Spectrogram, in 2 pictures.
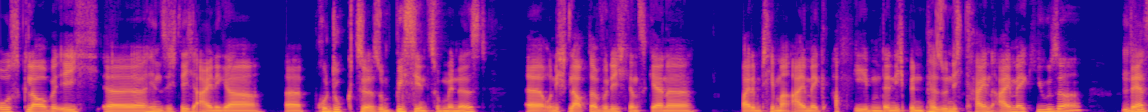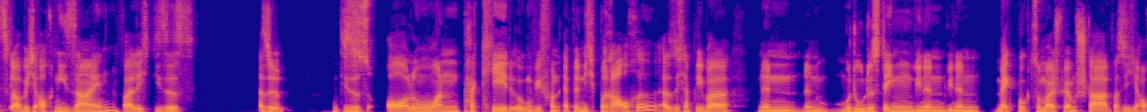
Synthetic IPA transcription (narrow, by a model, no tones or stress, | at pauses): oʊsɡ̥laʊbəʔɪçʔɛːɦɪnzɪçtlɪçʔa̰ɪnɪɡɐ | ʔɛːpʁ̥odʊktʰəzoːnbɪsçənt͡sumɪndəst | ʔɛːʔʊ̰ntɪçɡ̥laʊbəd̥aːvʏɐɾəɪçɡ̥ant͡sɡ̥ɛɐnə | b̥aɪɾeːmtʰeːma̰ʔa̰ɪmɛkʔap̚ɡ̥eːbm̩dɛnɪçb̥ɪnpʰɛɐzøːnlɪçkʰaɪnʔa̰ɪmɛkʰjuːzɐ | vɛɐtsɡ̥laʊbəɪça̰ʊxniːzaɪnvaɪlɪçd̥iːzəs | ʔalzo | d̥iːzəsɔːlwanpʰakʰeːtʔɪɐɡŋ̩tv̥iːfɔnʔɛpl̩nɪçt̚b̥ʁa̰ʊxəʔalzoɪçhaːbəliːbɐ | nənːənmoduːləsd̥ɪŋviːnənviːnənmɛk̚b̥ʊk̚t͡sʊmbaɪʃpiːlamʃtaɐtv̥as̬ɪça̰ʊx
